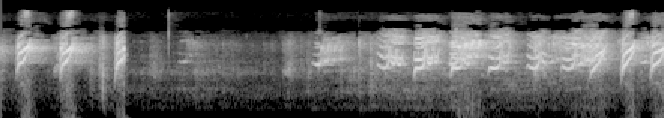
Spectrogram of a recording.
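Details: A steel-beaked ultramarine grosbeak gives a few sharp opening notes, then a fast, bright, warbling phrase of high whistled notes lasting about two seconds.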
